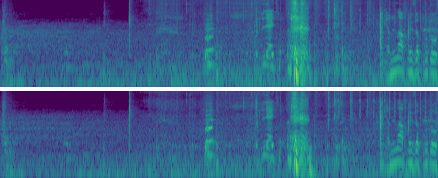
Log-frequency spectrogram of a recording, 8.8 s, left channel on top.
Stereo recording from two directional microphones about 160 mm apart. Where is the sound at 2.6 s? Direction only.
90° right.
